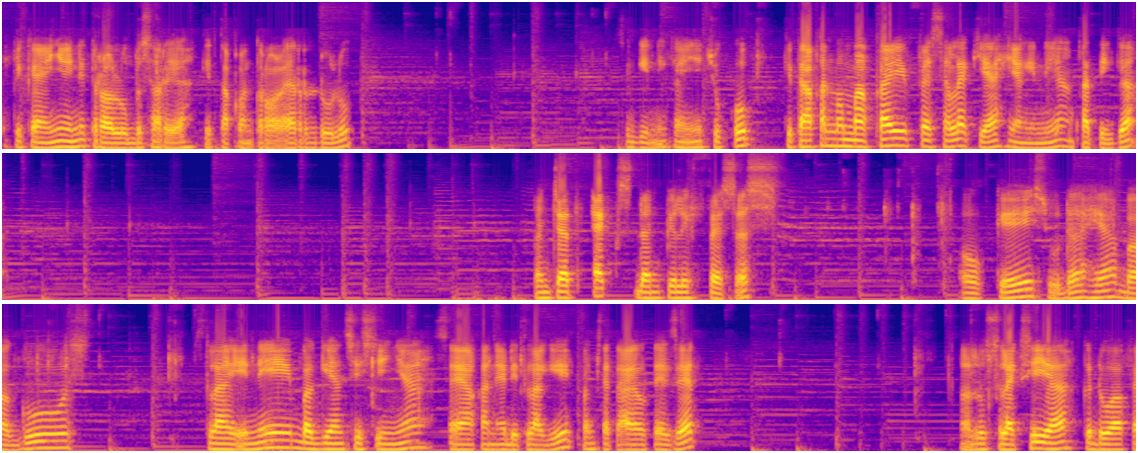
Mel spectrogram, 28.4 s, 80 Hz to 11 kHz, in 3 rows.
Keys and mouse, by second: 1.1 ctrl+r, 6.3 3, 6.4 a, 10.0 click, 12.0 shift+click, 16.5 alt+z, 16.9 Tab, 17.4-18.7 alt+middle drag, 20.5 shift+middle click, 21.9 Tab, 22.8 1, 23.8 alt+z, 24.7 click, 25.8 shift+click, 26.8 shift+middle click.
